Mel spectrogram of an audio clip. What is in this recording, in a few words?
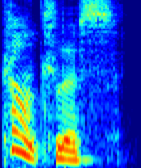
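"countless", British English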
